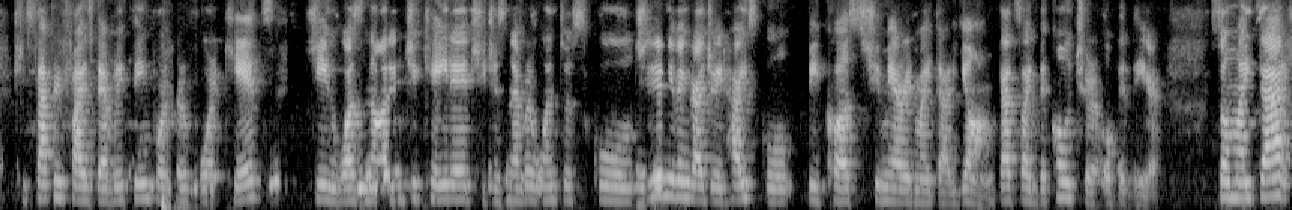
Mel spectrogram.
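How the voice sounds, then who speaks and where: Mulher equatoriana, fala sincera. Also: female voice, mid-range voice, normal speed, a bit bright, rough recording. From Ecuador. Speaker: interview guest. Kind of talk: candid personal storytelling.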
